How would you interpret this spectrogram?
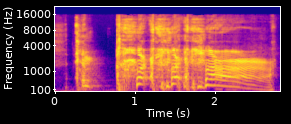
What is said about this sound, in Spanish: Fred creyó oír a un hombre carraspear su garganta mientras él y Dolly estaban en la cama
